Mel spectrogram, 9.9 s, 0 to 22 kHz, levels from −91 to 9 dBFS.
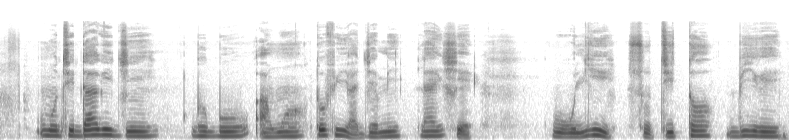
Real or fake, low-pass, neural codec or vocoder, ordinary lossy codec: real; none; none; none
